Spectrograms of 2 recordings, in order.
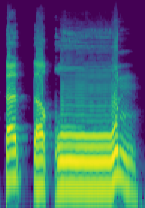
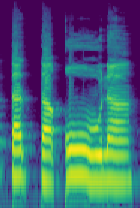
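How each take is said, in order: First: The word ends on a bare n sound. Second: The word ends with a vowel after the n. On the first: This is the form used when stopping. "bila kita berhenti, nun baris atas ni dah tak terpakai dah. So nun ni mati" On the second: This is the original full form. "Nun ni asalnya tattaquna"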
